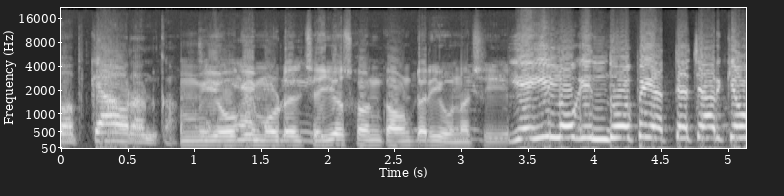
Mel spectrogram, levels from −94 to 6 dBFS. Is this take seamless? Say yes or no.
no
